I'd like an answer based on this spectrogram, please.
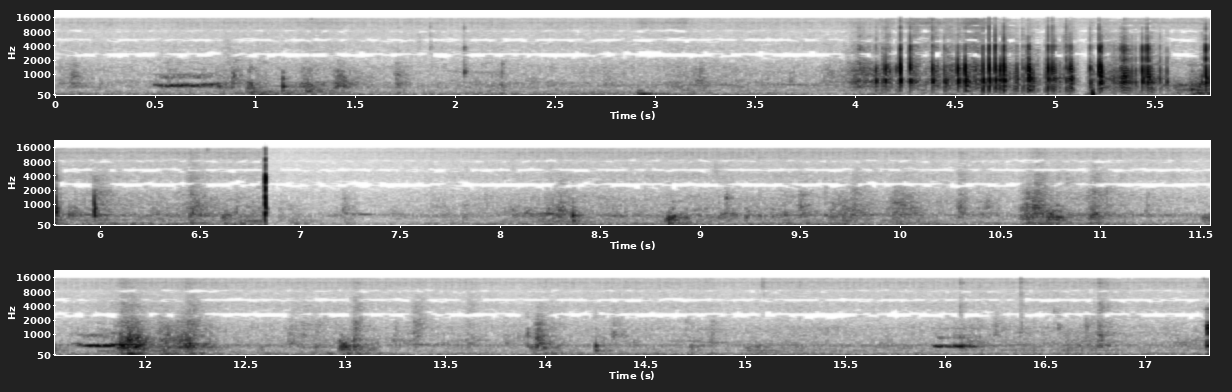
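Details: Indoor female Maine Coon cat aged eight and a half months at mealtime: a loud burst of rustling, then three short, mid-pitched meows spread several seconds apart against low room noise.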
